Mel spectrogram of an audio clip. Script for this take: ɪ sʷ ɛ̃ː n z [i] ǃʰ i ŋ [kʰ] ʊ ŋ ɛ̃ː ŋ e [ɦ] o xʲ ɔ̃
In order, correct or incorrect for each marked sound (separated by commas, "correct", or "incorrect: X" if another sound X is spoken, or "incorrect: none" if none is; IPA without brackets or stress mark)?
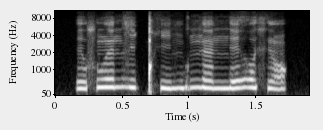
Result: correct, incorrect: ɡ, correct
